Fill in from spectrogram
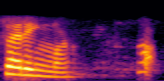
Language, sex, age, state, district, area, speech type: Tamil, female, 18-30, Tamil Nadu, Dharmapuri, rural, conversation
